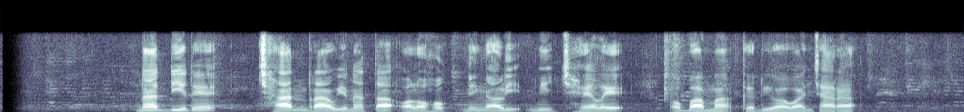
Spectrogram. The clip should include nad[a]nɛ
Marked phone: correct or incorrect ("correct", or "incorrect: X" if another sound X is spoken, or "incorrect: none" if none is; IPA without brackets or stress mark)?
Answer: incorrect: i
